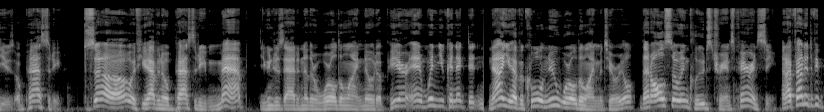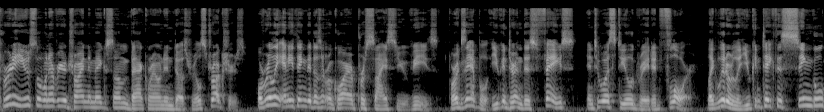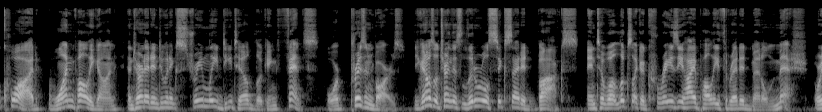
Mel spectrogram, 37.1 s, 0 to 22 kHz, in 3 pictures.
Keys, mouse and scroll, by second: 0.0-0.7 typing, 0.5 click, 0.8 Return, 1.2 click, 2.2 click, 2.3 right click, 4.0 click, 4.2 click, 5.9 click, 6.7 alt+right click, 7.4 click, 7.4 alt+right click, 9.0 click, 9.9-11.6 alt+drag, 11.6 space, 12.8 space, 14.2 w, 16.9 d, 17.5 a, 19.7 ctrl+space, 21.1 click, 22.2 click, 22.9 alt+right click, 23.2 alt+click, 24.1 ctrl+space, 24.8 click, 25.5 r, 25.6 click, 26.3 click, 26.7 g, 26.8 alt+right click, 27.1-28.6 alt+drag, 28.8 click, 29.5 ctrl+space, 29.5 click, 30.8 alt+click, 32.9 ctrl+z, 33.2 g, 33.6-36.1 alt+drag, 36.4-37.0 alt+drag.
